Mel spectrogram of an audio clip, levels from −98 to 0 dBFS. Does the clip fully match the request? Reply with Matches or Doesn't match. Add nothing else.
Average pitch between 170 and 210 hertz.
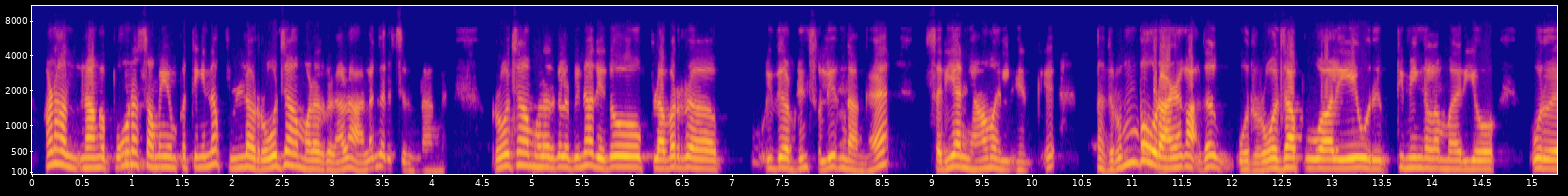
Matches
